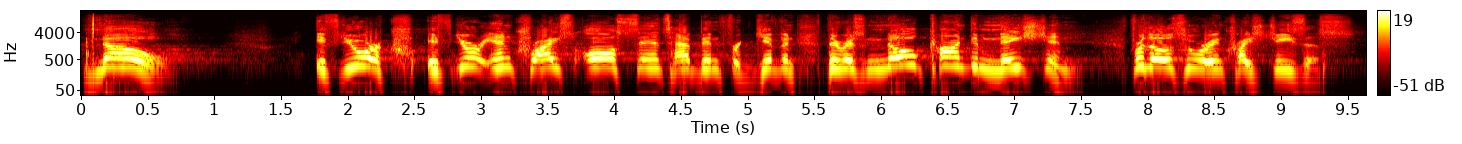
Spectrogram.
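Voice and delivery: rising fervent sermon voice; preaching with force. Real, not acted. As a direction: push back hard against the lie. Preaching against the enemy's lie.

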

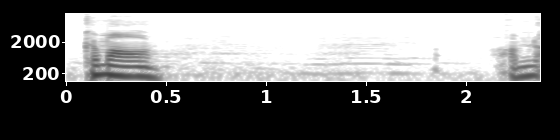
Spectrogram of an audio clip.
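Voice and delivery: ordinary delivery

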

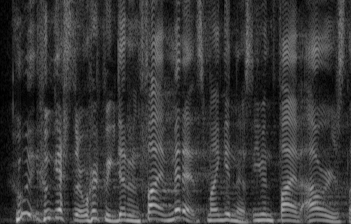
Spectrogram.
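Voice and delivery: high, loud comic disbelief; incredulous. Real, not acted. Preacher ranting about a five-minute work week, incredulous. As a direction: scoff in amazement at the absurd claim.

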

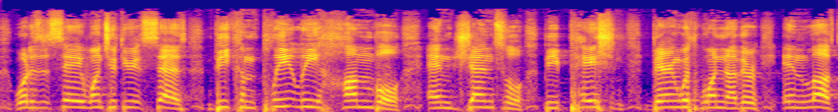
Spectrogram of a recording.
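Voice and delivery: loud, high scripture read to the room; full-force preaching. Real, not acted. Pastor leading the congregation in loud reading.

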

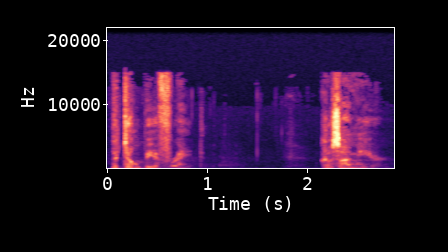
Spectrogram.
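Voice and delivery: soft, low comforting voice; calm them gently; tender reassurance. Retold or imitated. Preacher voices Jesus calming the believer, soft and low.

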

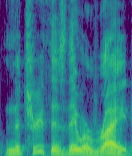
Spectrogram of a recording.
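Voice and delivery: normal talking voice

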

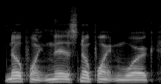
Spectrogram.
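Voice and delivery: normal talking voice

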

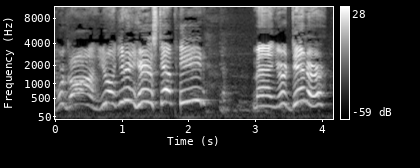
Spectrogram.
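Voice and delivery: high, loud, incredulous taunt at a straggler; mock incredulous herd. Fleeing herd to the straggler at the water hole, mock incredulous. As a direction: call it out high, stretching the last words.

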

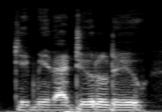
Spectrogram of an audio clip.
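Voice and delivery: low, soft villain voice; quiet menacing captain's demand; Hook. Shown as a demonstration. Hook demanding the doodle-doo, low and steely. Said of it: "in the proper Hook voice".

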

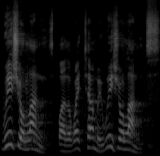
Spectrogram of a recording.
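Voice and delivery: normal talking voice

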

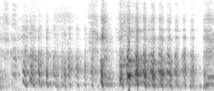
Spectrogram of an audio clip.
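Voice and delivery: big laugh, high and loud; high hearty chortle. Real, not acted. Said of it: "It was a chortle".

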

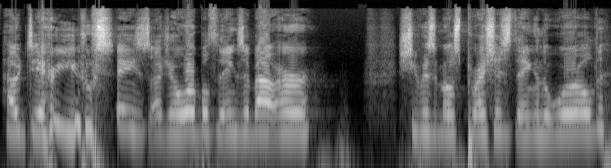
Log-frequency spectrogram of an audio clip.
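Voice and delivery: how dare you, flung back at the cruel neighbors; furious retort. Retold or imitated. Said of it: "I was like".

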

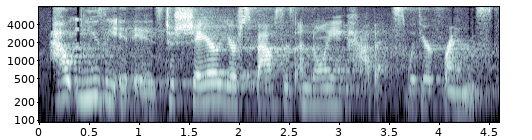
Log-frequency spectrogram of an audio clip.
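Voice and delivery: ordinary talk

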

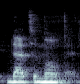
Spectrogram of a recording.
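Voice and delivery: normal talking voice

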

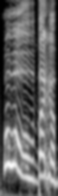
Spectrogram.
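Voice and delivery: high, loud startled interjection; excited protest. Real, not acted. Stopping his friend's wild claim, high and loud. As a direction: cut him off in disbelief.

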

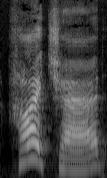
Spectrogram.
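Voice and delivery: put-on high, bright little-kid greeting; toddler voice. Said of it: "she's like".

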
